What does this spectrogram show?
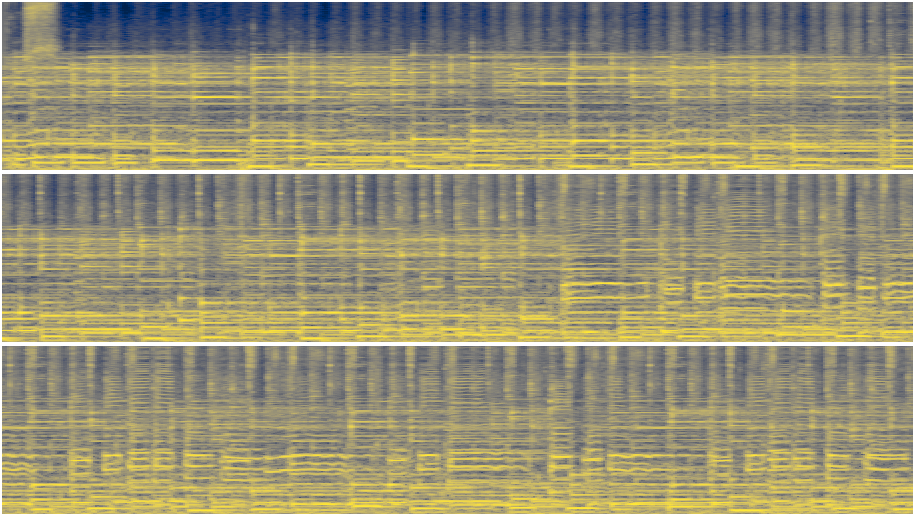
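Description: A song plays over the radio, a full, steady band arrangement with a driving rhythmic beat and rich layered harmonies, holding a loud, even level throughout.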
